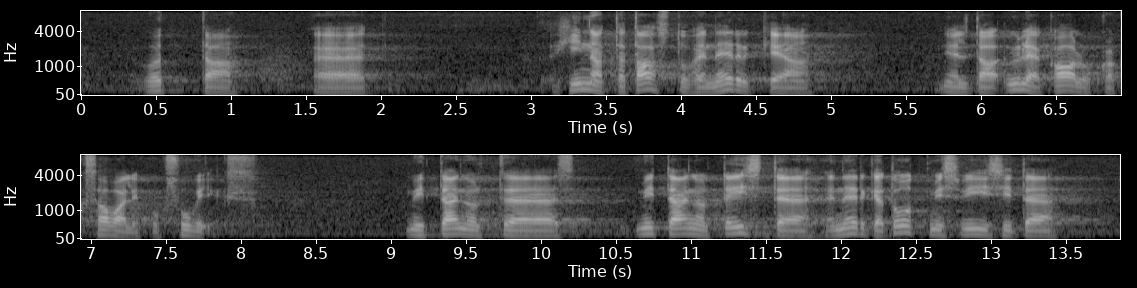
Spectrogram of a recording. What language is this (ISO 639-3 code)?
est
